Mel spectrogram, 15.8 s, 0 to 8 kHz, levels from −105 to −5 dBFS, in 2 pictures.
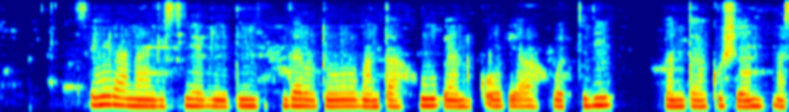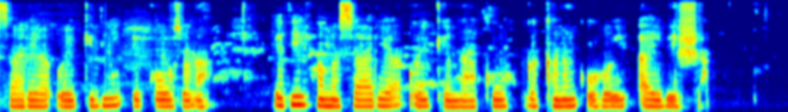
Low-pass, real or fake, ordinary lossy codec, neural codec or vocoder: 7.2 kHz; real; AAC, 48 kbps; none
